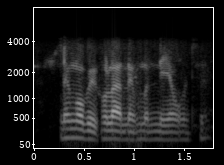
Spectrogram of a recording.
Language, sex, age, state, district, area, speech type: Bodo, male, 30-45, Assam, Kokrajhar, rural, conversation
